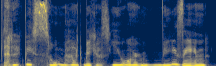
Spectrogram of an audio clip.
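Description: A woman playing a heartbroken, self-doubting young best friend in an intimate audio role-play, tearful and sniffling, speaking haltingly in a near whisper. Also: high voice, fairly even intonation, mellow, dry recording. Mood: tearful, affectionate.

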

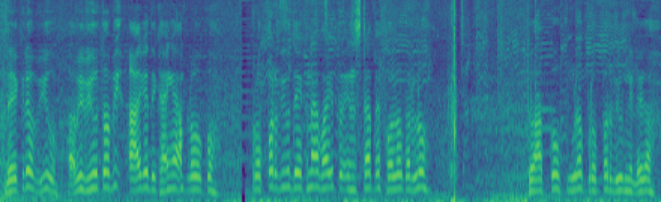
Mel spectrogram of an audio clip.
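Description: Give me a high-voiced young Indian man vlogging outdoors. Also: mellow, dull audio. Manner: chatty, addresses viewers as guys. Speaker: motovlogger host. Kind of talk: casual travel vlog chat. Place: outdoors on a hill road by a car. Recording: music over outdoor vlog audio.

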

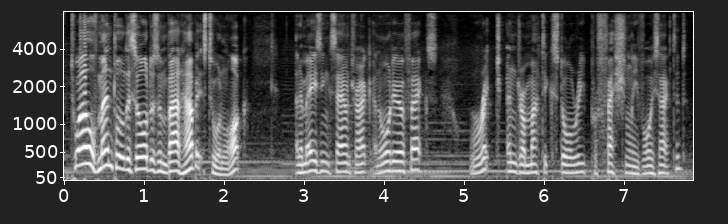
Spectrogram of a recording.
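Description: A man's voice: a little high, expressive, fairly quick, sharp tone. A man hosting a gameplay video, commenting and reading aloud in voice-over as a reviewer. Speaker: video game reviewer and host. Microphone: voice-over recorded over gameplay. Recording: music behind the voice.

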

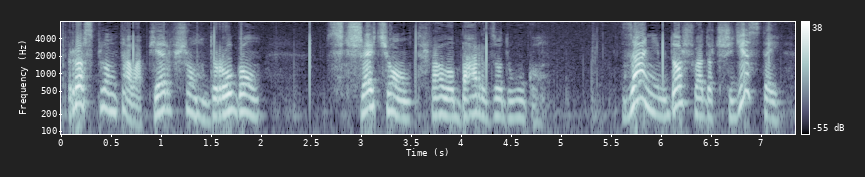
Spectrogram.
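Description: A woman reciting children's verse as an expressive radio storyteller. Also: mid-range voice, a little hiss or hum.

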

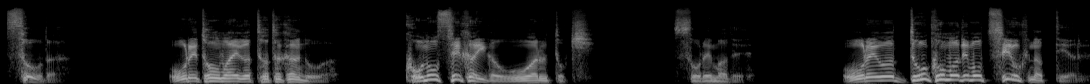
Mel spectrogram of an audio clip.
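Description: An actor playing an arrogant, battle-hungry warrior in a video game, curt and scornful with a gravelly edge. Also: male voice, mid-range voice, huge pitch swings, a little slow, pauses often, fairly bright tone, dry recording, clean studio sound, full character voice. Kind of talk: video game story dialogue.

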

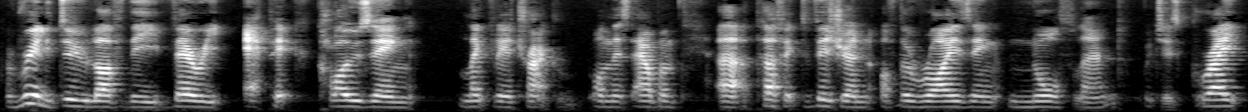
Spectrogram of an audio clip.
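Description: A man's voice: on the high side, little pitch movement, normal speed, fairly bright tone. A young man giving a casual, enthusiastic review to camera, rambling a little and correcting himself as he goes. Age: young adult. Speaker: music reviewer, host. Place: small room lined with shelves, indoors.

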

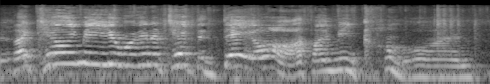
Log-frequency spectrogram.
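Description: A woman's voice: high voice, bright, forceful tone, exaggerated voice. Woman acting an exasperated elderly psychic, wildly swooping voice. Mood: indignant. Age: 70s. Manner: dramatic, exasperated, halting muttering to outbursts. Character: flamboyant, agitated older woman psychic scolding silent spirits. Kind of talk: solo stage monologue. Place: small indoor stage set. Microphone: camera a few metres away. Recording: distant camera recording, noisy room.

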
